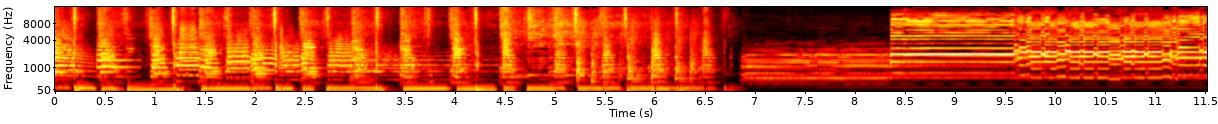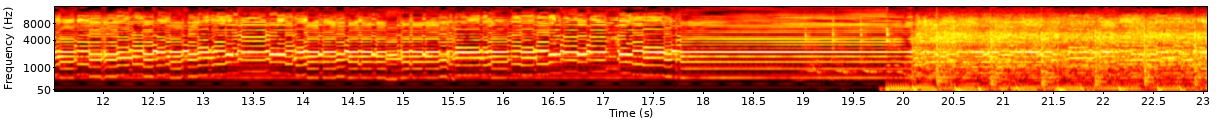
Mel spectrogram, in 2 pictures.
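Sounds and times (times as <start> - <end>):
bagpipe chanter melody: 6.8 - 23.0
bagpipe drones: 6.8 - 23.0.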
